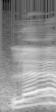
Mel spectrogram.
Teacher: La mana kita letak hujung lidah di belakang gusi. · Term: huruf lam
